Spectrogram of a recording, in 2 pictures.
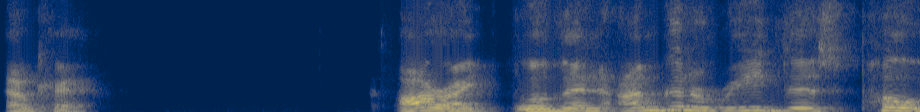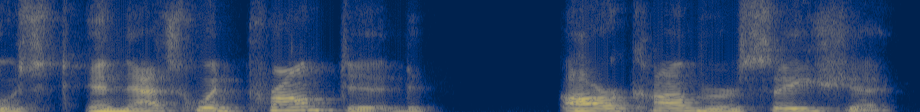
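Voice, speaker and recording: A man hosts a relaxed interview over a video call. He talks slowly and in a halting way, restarting his sentences and filling pauses with "uh" and "um". His voice sits a little high for a man. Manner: halting, many fillers and restarts. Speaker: interview host.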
